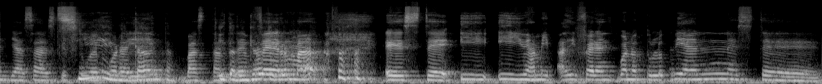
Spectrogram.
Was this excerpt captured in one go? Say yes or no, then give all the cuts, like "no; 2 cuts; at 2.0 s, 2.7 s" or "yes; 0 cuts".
no; 2 cuts; at 5.5 s, 6.7 s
